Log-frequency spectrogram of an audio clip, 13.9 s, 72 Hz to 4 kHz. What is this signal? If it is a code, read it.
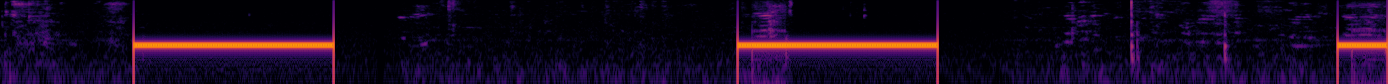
Ringback tone (North America), 440 + 480 Hz.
